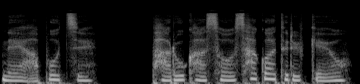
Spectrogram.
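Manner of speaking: soft, meek reply; chastened daughter. Acted. Daughter promises her father to apologize, soft and submissive. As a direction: yield quietly to father.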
